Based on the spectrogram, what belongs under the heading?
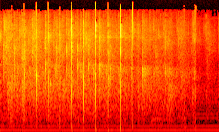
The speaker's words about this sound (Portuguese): Eu gostaria que vocês, né, dessem uma salva de palmas linda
